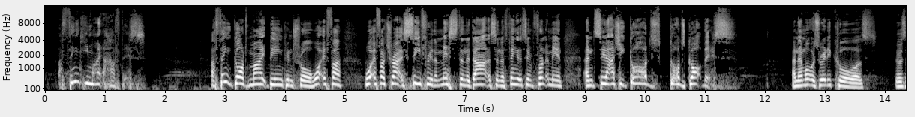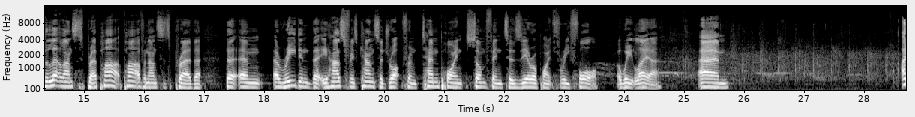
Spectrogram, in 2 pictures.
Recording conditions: large echoing room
